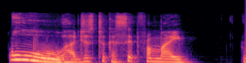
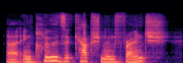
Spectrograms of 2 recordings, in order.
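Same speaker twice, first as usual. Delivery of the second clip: ordinary talk, nothing marked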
